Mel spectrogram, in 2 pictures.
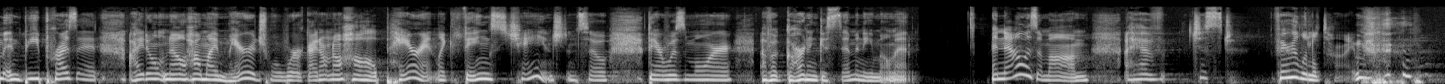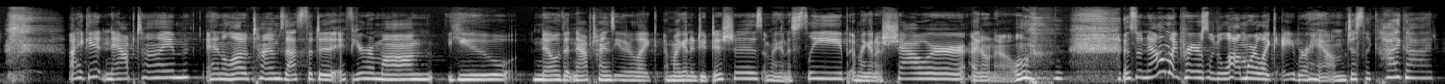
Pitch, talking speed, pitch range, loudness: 235 Hz, 195 wpm, 205-265 Hz, -13 LUFS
